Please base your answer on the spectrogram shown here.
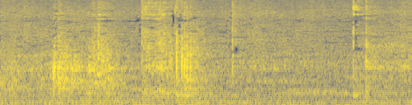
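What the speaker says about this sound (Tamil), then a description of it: "நல்லா அப்படியே வதக்கி விடலாம் பாருங்கள்." Chillies, garlic and onion are stirred in a pan while sautéing, with a spatula making soft, faint scrapes and light metallic clinks in short, uneven bursts.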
